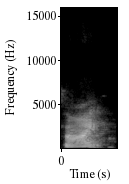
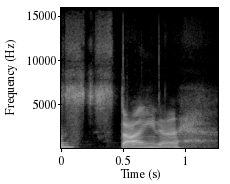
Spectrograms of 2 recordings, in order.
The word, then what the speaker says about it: Steiner: Alex and, is it Zion? How do you pronounce his name? Steiner.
